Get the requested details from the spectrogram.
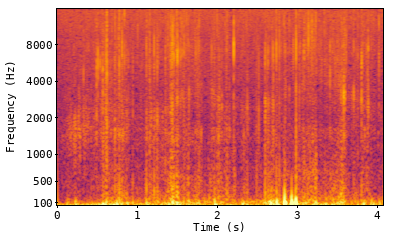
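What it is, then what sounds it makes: Foam microphone windscreens rubbed and tapped. Fingertips rub and tap the small grey foam windscreens covering a recorder's microphone capsules. The result is a continuous, muffled low rumble with soft, dull thumps and scratchy rustling, all deep in the bass with almost nothing bright above it.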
